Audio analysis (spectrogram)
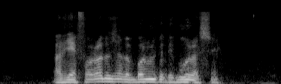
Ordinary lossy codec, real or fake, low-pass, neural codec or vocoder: Opus, 16 kbps; fake; 10.8 kHz; codec, 24 kHz, 3 kbps, HILCodec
